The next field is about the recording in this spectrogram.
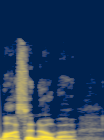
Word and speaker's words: bossa nova: bossa nova, um, or how do you say it? – Bossa Nova.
